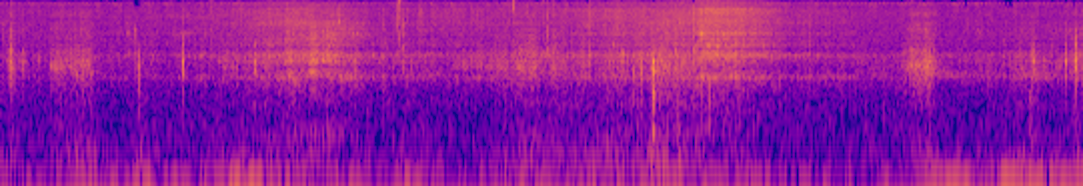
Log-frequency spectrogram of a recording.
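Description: Skis or board sliding over snow on a downhill run: a hiss that swells and fades with each turn, over a low wind rumble on the microphone. One sharp click about five seconds in.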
